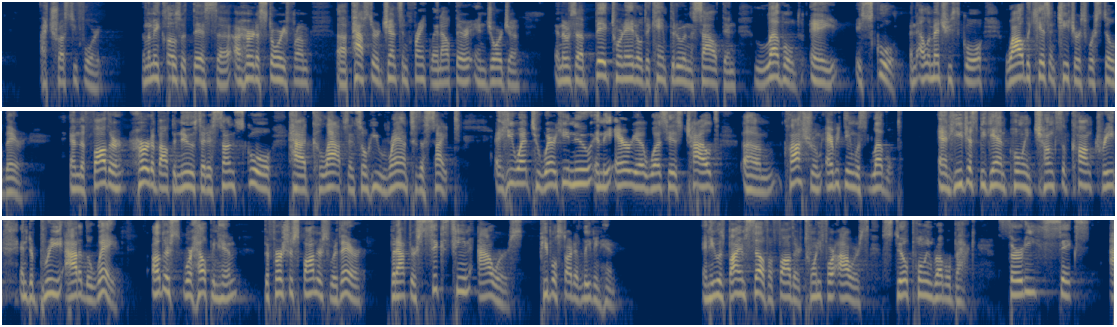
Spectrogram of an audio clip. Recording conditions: large echoing room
